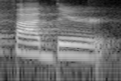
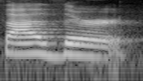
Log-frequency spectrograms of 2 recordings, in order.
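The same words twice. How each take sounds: First: The middle consonant is a d sound. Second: The middle consonant is a th sound. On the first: The speaker calls it wrong. "não é father, father com D" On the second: The speaker calls it right. "com essa língua entre os dentes"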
